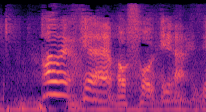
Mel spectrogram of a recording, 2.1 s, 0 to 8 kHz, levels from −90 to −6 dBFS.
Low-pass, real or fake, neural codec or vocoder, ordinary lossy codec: 7.2 kHz; fake; codec, 16 kHz, 0.5 kbps, FreqCodec, larger model; MP3, 32 kbps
